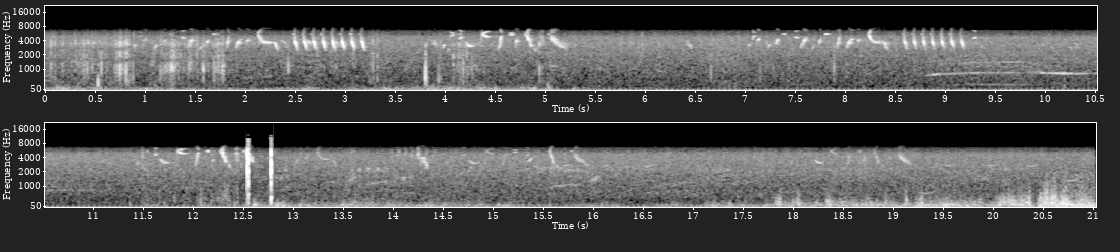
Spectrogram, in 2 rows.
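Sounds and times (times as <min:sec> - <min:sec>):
low rumble: 0:00.0 - 0:21.0
small birds chirping: 0:00.0 - 0:21.0
fast bird trill: 0:06.4 - 0:16.6.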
